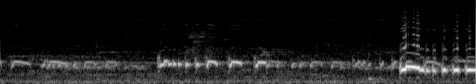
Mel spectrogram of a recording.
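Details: Perkutut (zebra dove) lure recording of a female calling a male, the 'nutut' sound: soft stuttered cooing trills run steadily, then a louder, deeper rolling coo bursts in at the end.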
